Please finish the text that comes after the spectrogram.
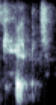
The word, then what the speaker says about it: kpt: that does this called kept let me show you that there it is there's a tool called it's spelt kpt but pronounced kept and it's a little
